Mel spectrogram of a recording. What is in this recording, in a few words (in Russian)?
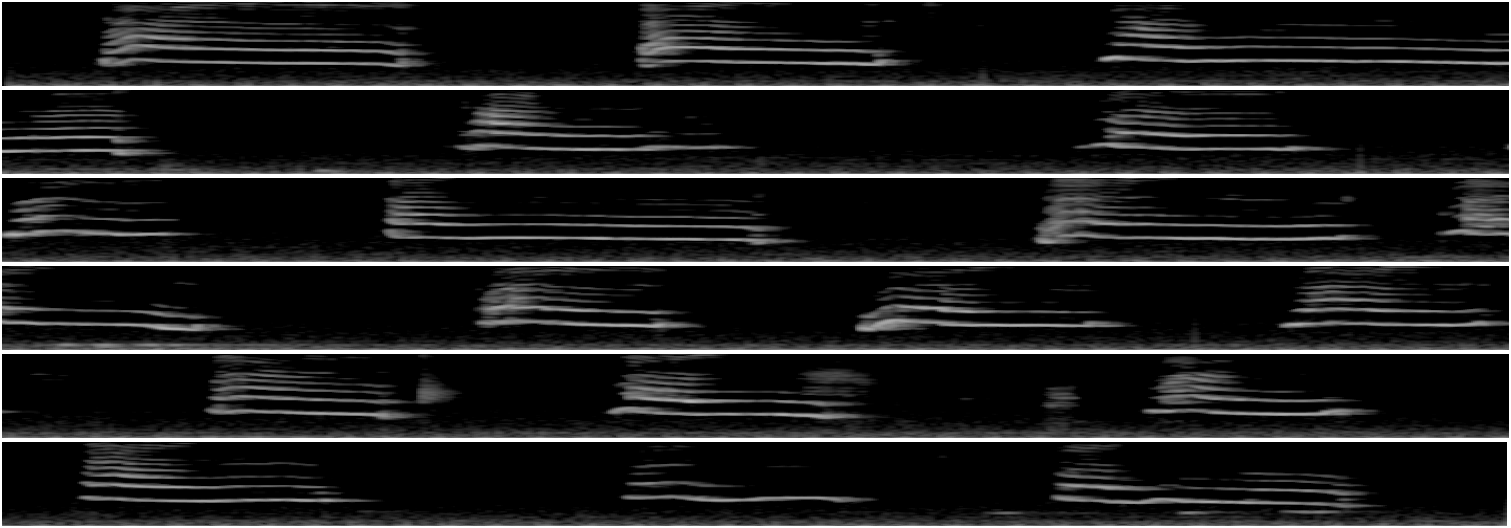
miau, kotyat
